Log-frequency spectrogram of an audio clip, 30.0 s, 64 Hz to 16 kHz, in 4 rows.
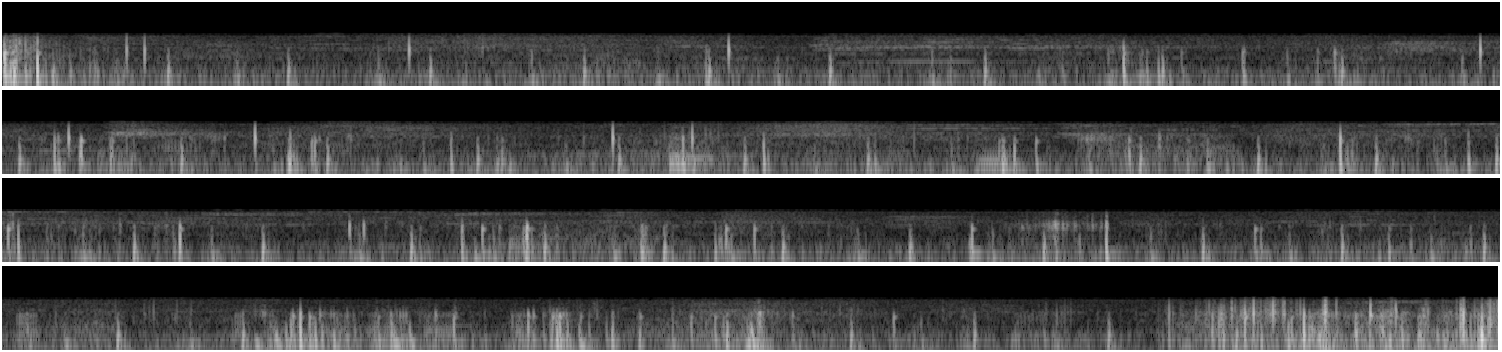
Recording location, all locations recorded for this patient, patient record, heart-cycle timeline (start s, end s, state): tricuspid valve (TV)
pulmonary valve (PV)+tricuspid valve (TV)+mitral valve (MV)
#Age: Child
#Sex: Female
#Height: 101.0 cm
#Weight: 17.4 kg
#Pregnancy status: False
#Murmur: Absent
#Murmur locations: nan
#Most audible location: nan
#Systolic murmur timing: nan
#Systolic murmur shape: nan
#Systolic murmur grading: nan
#Systolic murmur pitch: nan
#Systolic murmur quality: nan
#Diastolic murmur timing: nan
#Diastolic murmur shape: nan
#Diastolic murmur grading: nan
#Diastolic murmur pitch: nan
#Diastolic murmur quality: nan
#Outcome: Normal
#Campaign: 2014 screening campaign
0.00	0.44	unannotated
0.44	0.54	diastole
0.54	0.66	S1
0.66	0.80	systole
0.80	0.90	S2
0.90	1.16	diastole
1.16	1.26	S1
1.26	1.42	systole
1.42	1.50	S2
1.50	1.84	diastole
1.84	1.96	S1
1.96	2.12	systole
2.12	2.22	S2
2.22	2.62	diastole
2.62	2.74	S1
2.74	2.88	systole
2.88	2.98	S2
2.98	3.26	diastole
3.26	3.36	S1
3.36	3.50	systole
3.50	3.62	S2
3.62	3.86	diastole
3.86	3.96	S1
3.96	4.12	systole
4.12	4.22	S2
4.22	4.56	diastole
4.56	4.70	S1
4.70	4.87	systole
4.87	4.98	S2
4.98	5.34	diastole
5.34	29.95	unannotated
